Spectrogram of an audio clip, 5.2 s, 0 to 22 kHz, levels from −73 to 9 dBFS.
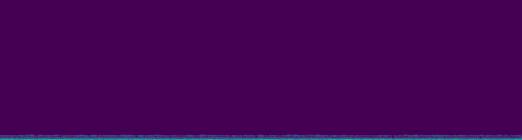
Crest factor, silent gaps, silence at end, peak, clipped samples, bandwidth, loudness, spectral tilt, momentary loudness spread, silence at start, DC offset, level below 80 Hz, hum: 12 dB; none; 0 s; -16 dBFS; under 0.1%; 0.8 kHz; -30 LUFS; -17 dB/octave; 5 LU; 0 s; under 0.1%; -26 dBFS; none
